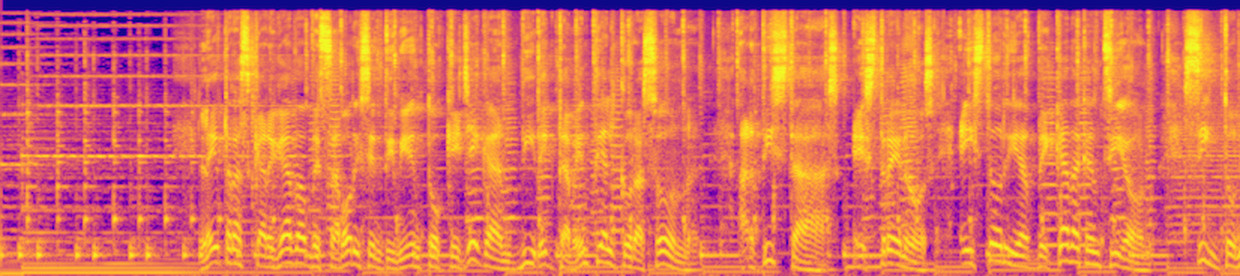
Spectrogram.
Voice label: promo salsa; CON AMOR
